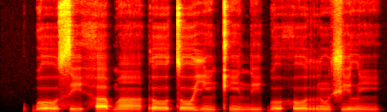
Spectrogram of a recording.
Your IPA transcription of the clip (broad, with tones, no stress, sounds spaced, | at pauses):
ɓ oː˦˨ s i˦ h a˨ b ã˨ | ɾ oː˦ t oː˦ j ĩ˨ kʼ ĩ˦˨ n i˨ ɓ o˨ h oː˦ r ũ˦˨ ʃ i˦ l ĩ˨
